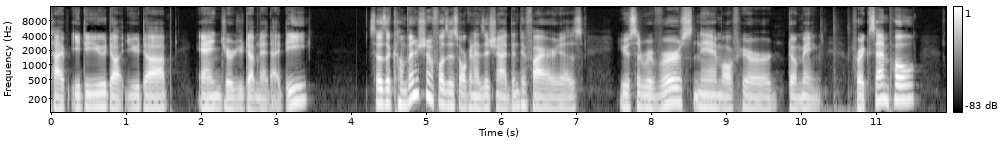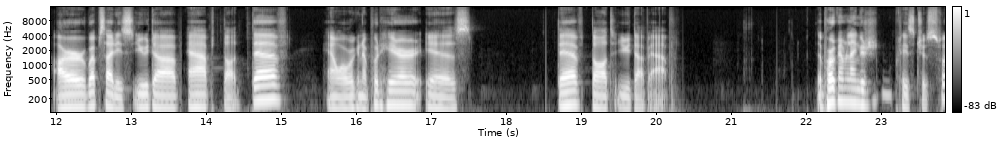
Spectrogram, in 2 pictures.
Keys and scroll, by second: 18.8 super+x, 19.5 super+v.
